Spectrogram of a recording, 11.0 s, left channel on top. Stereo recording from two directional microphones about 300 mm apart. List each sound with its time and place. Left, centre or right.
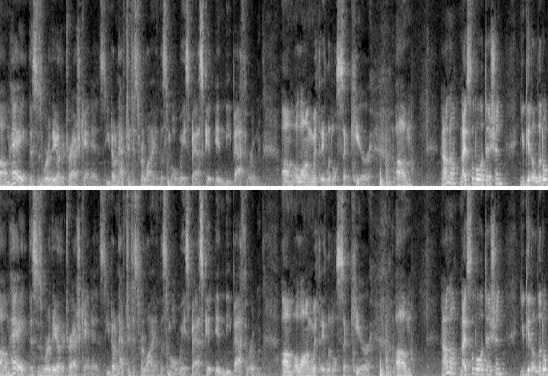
0.0 s speech: centre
